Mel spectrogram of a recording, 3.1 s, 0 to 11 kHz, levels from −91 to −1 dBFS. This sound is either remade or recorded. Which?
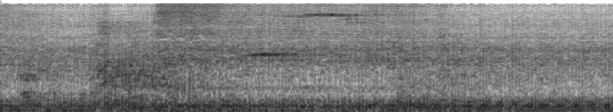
remade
